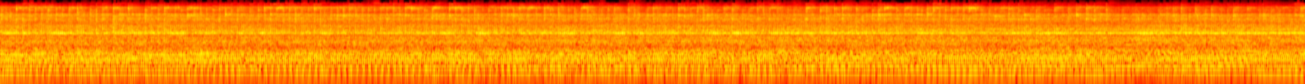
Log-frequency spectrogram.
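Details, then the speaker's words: Vintage WeedEater leaf blower, two-stroke, Walbro diaphragm carburetor with only an idle mixture needle: loud rough roar at full throttle with a slightly blubbery edge; sounds rich on the top end, no high-speed adjustment available. "So it sounds like it's running rich on the top end, but again, we don't have a way to adjust that."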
